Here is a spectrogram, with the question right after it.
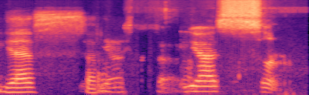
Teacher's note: Jadi dia ngalir dulu sinnya dan tipis.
